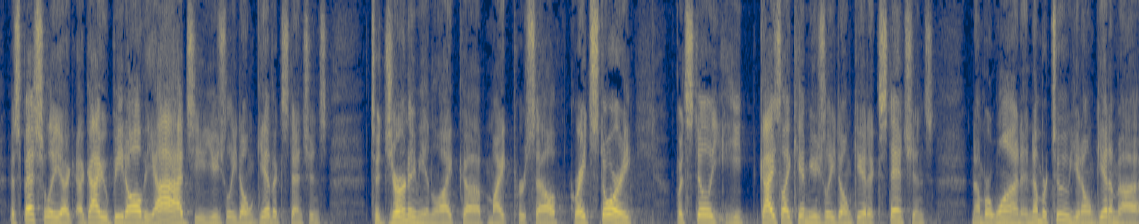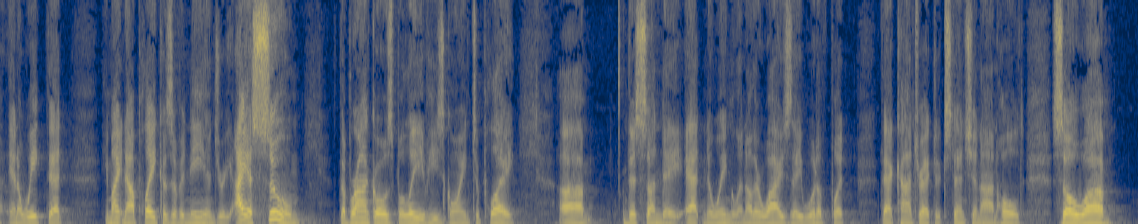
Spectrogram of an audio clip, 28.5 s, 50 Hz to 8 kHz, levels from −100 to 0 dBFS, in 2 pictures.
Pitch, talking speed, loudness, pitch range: 150 Hz, 175 wpm, -25 LUFS, 135-175 Hz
